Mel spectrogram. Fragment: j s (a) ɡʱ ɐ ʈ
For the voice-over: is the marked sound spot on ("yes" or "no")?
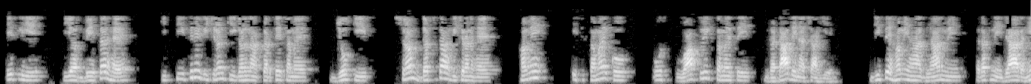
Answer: no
